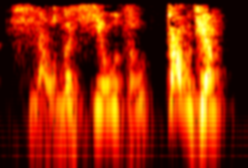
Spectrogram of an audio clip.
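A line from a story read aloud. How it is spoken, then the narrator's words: Impatient roar. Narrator (Chinese): 有点等不及了，大吼了一声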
